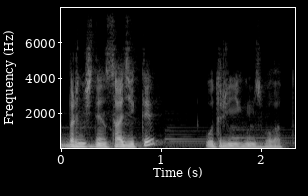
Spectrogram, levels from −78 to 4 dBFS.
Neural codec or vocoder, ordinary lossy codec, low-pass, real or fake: none; none; none; real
